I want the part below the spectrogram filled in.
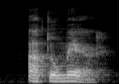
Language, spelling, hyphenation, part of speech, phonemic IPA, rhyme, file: Dutch, atomair, ato‧mair, adjective, /ˌaː.toːˈmɛːr/, -ɛːr, Nl-atomair.ogg
- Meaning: 1. atomic (of or relating to atoms) 2. atomic (of or relating to nuclear weapons)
